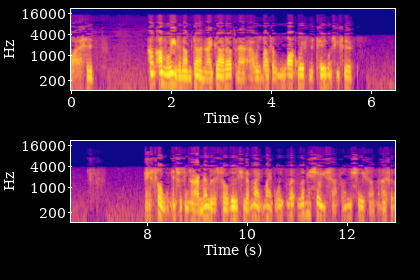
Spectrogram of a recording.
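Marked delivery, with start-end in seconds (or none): 1.5-2.7 sharp, higher, louder mock tantrum; angry outburst. Boy quits the painting table in a higher, louder huff. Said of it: "I started getting angry". 10.1-12.7 soft, quiet coaxing; gentle mom. Retold or imitated. Mom softly calls her son back to the table.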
